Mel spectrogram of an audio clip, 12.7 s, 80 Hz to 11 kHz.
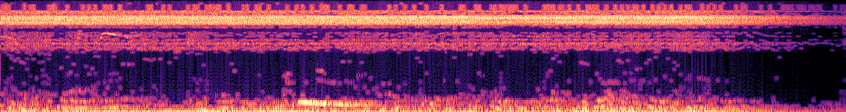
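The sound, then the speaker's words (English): A steady, shrill buzz of cicadas drones without a break over a low rumble of background noise, holding an even level before fading out at the very end; recorded at St. Paul's Gate in August, at 3 o'clock on a hot summer afternoon. “And that was typical to me, as I was telling you, of summer, the cicadas, and yeah.”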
